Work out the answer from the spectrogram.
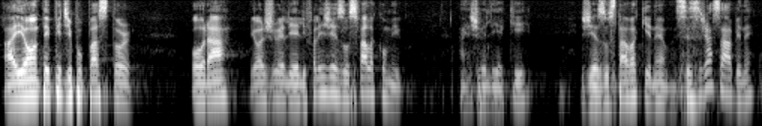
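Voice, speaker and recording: A man's voice: mid-range voice, normal speed, warm tone. A man, a pastor preaching a sermon in a church in a chatty, personal way, with frequent amens and hallelujahs, into a handheld microphone. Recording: reverberant church hall.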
